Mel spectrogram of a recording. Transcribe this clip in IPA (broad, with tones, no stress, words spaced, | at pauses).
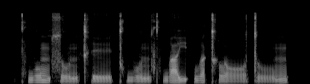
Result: kʰwo˥˩mso˨˩nkʰeː˩˦ kʰwo˨˩nkʰwa˧j ʔu˧a̯kʰlɔː˨˩to˩˦m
